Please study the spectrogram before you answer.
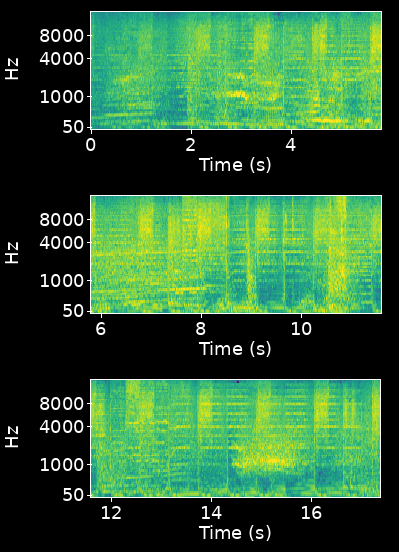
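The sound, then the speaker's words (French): Engines roar and tires squeal in a car racing video game set in a persistent open world, a loud, unbroken stretch of revving and skidding with no talk over it. “The Crew, un jeu de course automobile dans un univers persistant.”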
